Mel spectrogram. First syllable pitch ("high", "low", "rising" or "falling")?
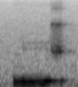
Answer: rising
